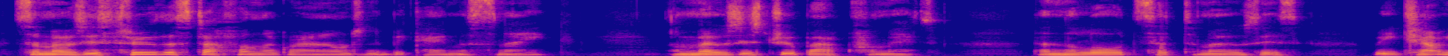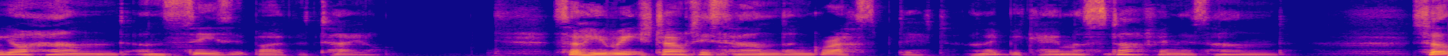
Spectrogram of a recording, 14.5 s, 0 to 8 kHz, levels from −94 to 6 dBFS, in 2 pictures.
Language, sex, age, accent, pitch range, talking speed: English, female, 60-79, British, 180-215 Hz, 220 wpm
